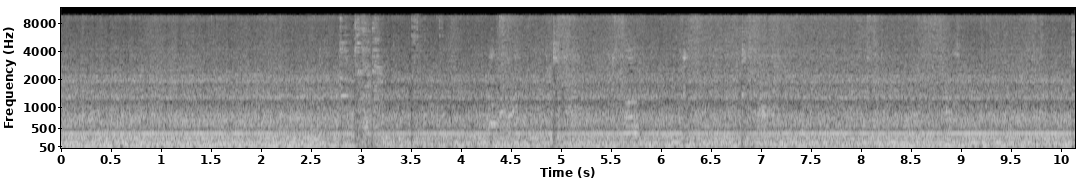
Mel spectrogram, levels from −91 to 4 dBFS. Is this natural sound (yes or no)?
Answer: yes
